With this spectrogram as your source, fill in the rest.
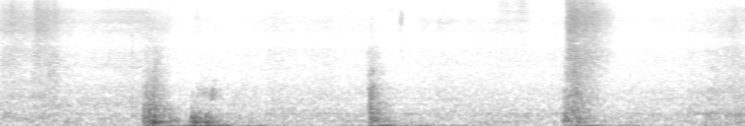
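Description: Fabric rustles and thumps softly as it is laid down.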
